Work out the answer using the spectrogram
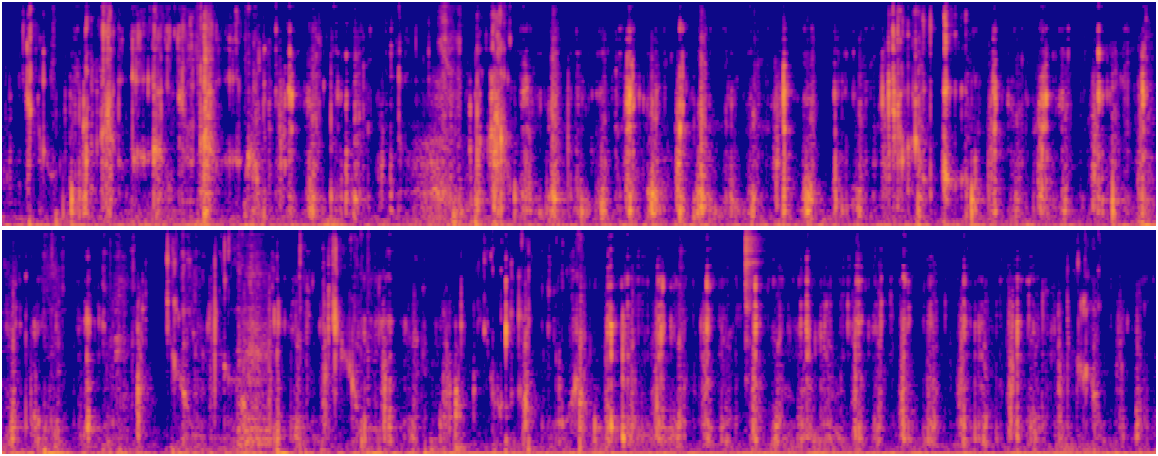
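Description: Close-up chewing of cooked beef intestine (makchang): a continuous run of small, irregular mouth clicks and pops as the fatty pieces are bitten and chewed.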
